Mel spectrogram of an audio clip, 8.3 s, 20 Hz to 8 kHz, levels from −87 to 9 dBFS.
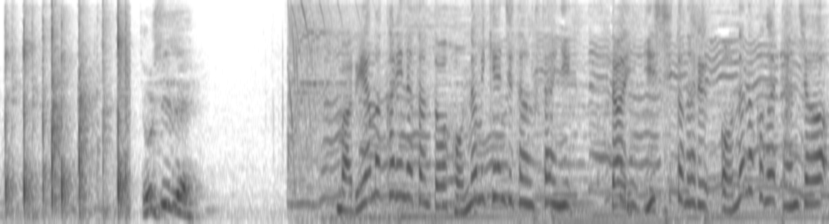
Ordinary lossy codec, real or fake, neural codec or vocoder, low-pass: none; real; none; none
